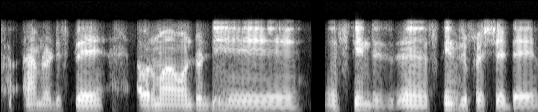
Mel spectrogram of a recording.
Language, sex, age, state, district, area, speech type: Tamil, male, 18-30, Tamil Nadu, Viluppuram, urban, conversation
